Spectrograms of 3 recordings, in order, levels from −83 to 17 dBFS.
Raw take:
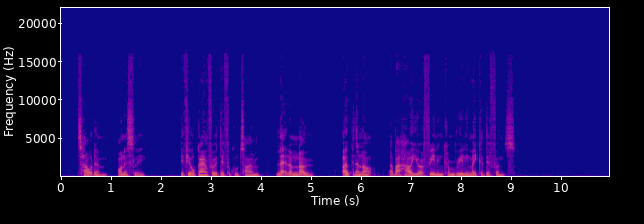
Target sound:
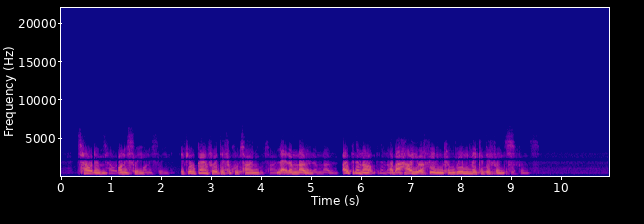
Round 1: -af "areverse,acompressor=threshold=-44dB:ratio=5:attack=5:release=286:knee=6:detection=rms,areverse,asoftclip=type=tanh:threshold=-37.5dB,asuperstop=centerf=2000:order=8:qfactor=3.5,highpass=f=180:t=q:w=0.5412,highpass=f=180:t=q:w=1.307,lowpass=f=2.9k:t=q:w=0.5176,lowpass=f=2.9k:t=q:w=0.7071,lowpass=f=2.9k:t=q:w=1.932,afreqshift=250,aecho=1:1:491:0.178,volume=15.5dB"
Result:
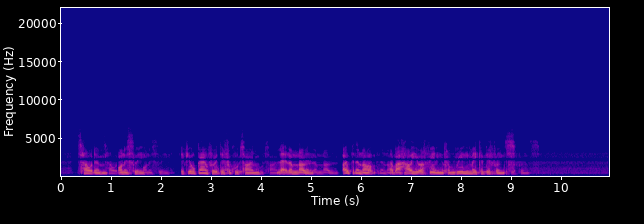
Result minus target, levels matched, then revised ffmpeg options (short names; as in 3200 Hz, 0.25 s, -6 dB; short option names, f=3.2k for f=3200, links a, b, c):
compressor: peak gain reduction +9 dB
-af "areverse,acompressor=threshold=-33dB:ratio=5:attack=5:release=286:knee=6:detection=rms,areverse,asoftclip=type=tanh:threshold=-37.5dB,asuperstop=centerf=2000:order=8:qfactor=3.5,highpass=f=180:t=q:w=0.5412,highpass=f=180:t=q:w=1.307,lowpass=f=2.9k:t=q:w=0.5176,lowpass=f=2.9k:t=q:w=0.7071,lowpass=f=2.9k:t=q:w=1.932,afreqshift=250,aecho=1:1:491:0.178,volume=15.5dB"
